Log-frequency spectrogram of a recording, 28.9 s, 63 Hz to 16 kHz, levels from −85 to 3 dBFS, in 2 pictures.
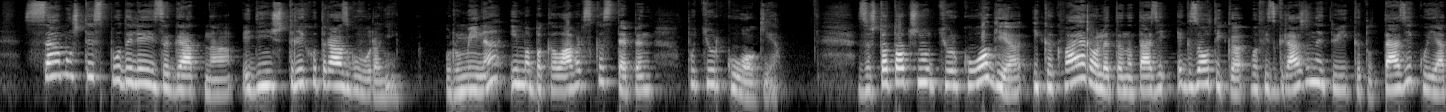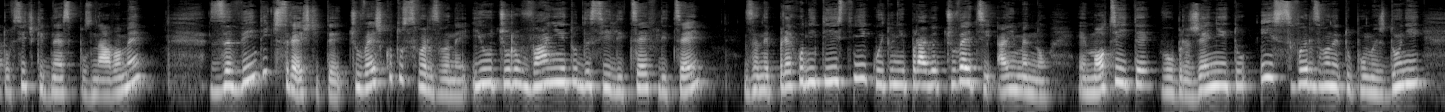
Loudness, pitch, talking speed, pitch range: -19 LUFS, 230 Hz, 130 wpm, 185-265 Hz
